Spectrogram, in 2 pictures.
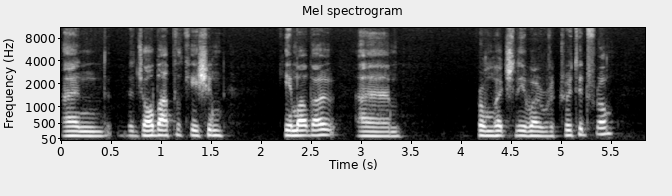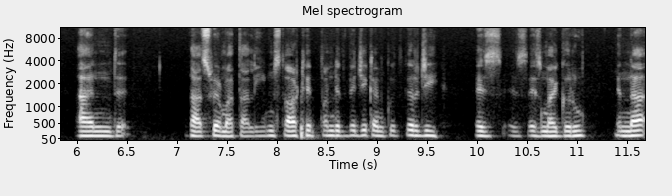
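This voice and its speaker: A man with a Glaswegian accent speaks at a moderate pace in a fairly high, dark and mellow voice, flat and monotone, with long, frequent pauses and a dry, close sound with no echo. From Scotland, Glasgow. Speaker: tabla player and music lecturer. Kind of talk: interview. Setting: studio.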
